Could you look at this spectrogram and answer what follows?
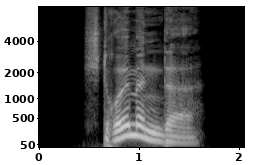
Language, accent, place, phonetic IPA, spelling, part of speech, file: German, Germany, Berlin, [ˈʃtʁøːməndə], strömende, adjective, De-strömende.ogg
- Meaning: inflection of strömend: 1. strong/mixed nominative/accusative feminine singular 2. strong nominative/accusative plural 3. weak nominative all-gender singular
